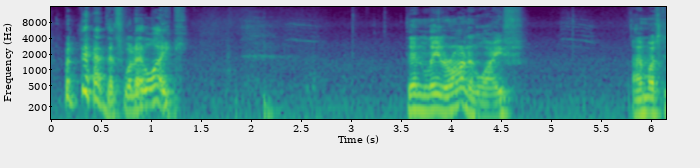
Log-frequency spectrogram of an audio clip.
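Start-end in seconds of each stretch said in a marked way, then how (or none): 0.1-1.4 put-on high-pitched plea of a scolded child; protesting kid. Son answering his father's scolding, protesting. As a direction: plead your case to Dad.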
